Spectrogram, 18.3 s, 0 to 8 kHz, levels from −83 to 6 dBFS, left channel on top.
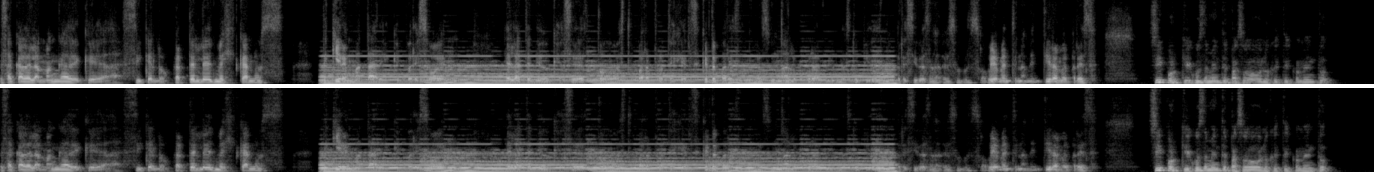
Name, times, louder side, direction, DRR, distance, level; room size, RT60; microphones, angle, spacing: voice 1, 0.0-3.7 4.3-6.1 6.5-15.1, left 3 dB, 55° left, 0.4 m, -29 dB
sound 1, 4.2-11.9, right 2 dB, 15° right, 0.6 m, -25 dB
voice 2, 15.3-17.7, right 3 dB, 75° right, 0.6 m, -27 dB
2.9 x 2.1 x 2.3 m
head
